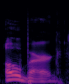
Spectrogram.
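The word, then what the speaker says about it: Åberg: win over ludvik oberg it's spelled a RG but that's oberg uh others who were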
